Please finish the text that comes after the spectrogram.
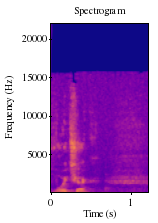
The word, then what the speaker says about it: Wojcik: Or Wojcik, we might call him, but pronounce it properly, it's Wojcik.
